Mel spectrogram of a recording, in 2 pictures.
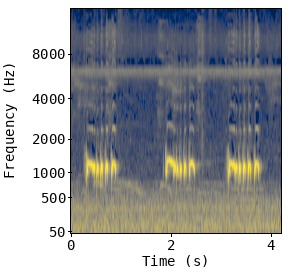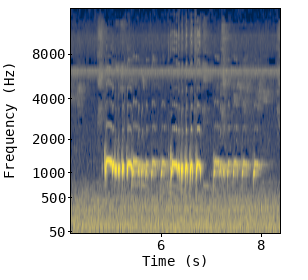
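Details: Local zebra dove used as a lure to prompt others to coo, giving five soft, trilled, bubbling coo phrases at irregular gaps of about one to two seconds, with a faint constant high-pitched whine behind.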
